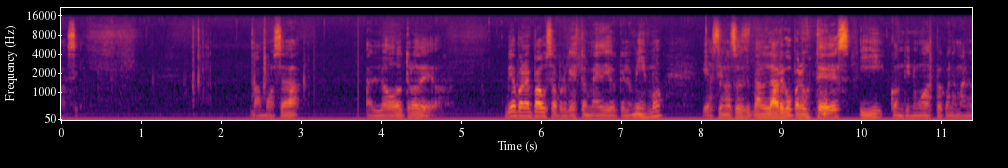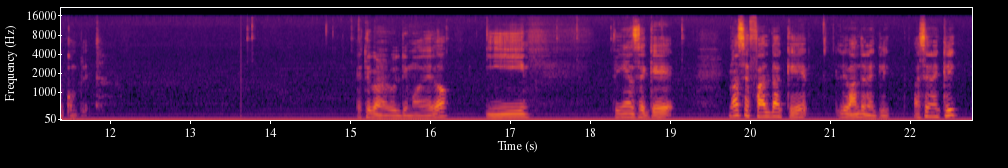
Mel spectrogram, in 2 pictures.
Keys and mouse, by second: 2.0 ctrl+shift+click, 5.6 ctrl+shift+click.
